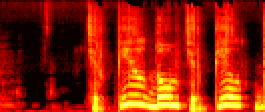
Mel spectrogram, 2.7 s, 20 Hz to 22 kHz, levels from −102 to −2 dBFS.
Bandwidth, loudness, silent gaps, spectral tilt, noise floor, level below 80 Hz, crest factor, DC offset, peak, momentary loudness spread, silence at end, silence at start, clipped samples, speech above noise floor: 18.5 kHz; -20 LUFS; none; -6 dB/octave; -60 dBFS; -66 dBFS; 16 dB; under 0.1%; -4 dBFS; 11 LU; 0 s; 0.85 s; under 0.1%; 41 dB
